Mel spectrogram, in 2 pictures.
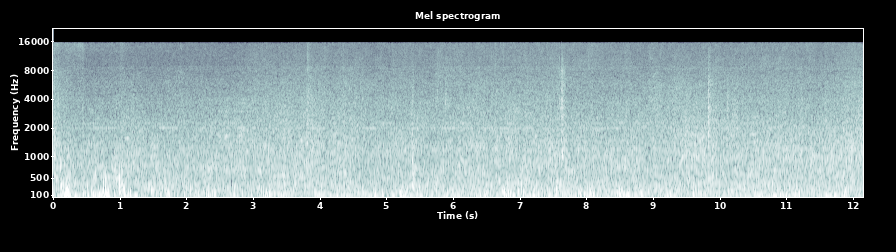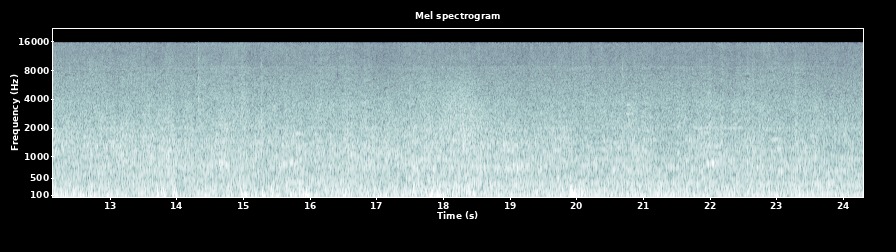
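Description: Wind gusts and buffets the microphone steadily at an urban fire scene in Manila, a constant rushing roar while people shout and talk throughout.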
